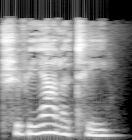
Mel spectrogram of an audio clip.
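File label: "triviality", British English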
